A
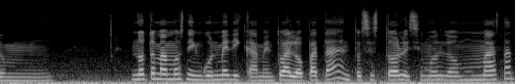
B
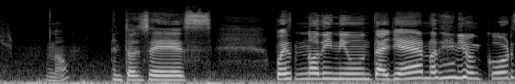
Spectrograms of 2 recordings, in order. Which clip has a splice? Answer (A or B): B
